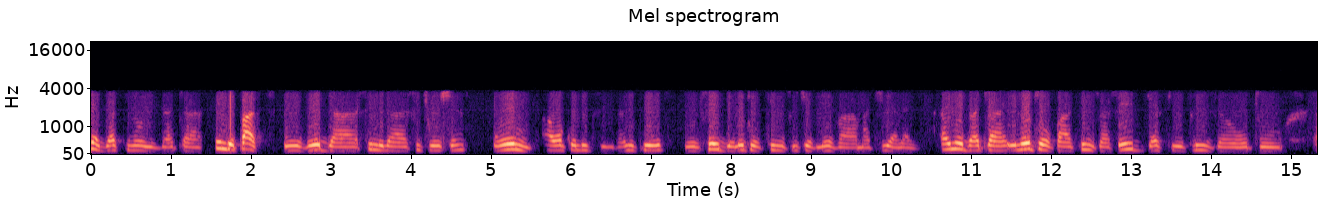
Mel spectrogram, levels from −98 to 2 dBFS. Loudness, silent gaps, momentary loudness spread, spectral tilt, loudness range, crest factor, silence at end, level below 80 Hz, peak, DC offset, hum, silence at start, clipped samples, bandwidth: -20 LUFS; none; 18 LU; -6.5 dB/octave; 4 LU; 20 dB; 0.45 s; -76 dBFS; 0 dBFS; under 0.1%; none; 0 s; under 0.1%; 3.7 kHz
